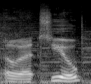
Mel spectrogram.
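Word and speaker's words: 押忍: something different got it uh and then the pronunciation that she says OSU is a casual greeting in Japan in Japanese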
